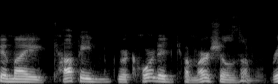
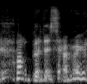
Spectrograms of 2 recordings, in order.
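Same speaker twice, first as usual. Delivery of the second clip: put-on angry yell, higher; 12 semitones higher than usual. Imagining a character yelling at another like a responsible stepmom. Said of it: "yelling at him like a, like a responsible stepmom".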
